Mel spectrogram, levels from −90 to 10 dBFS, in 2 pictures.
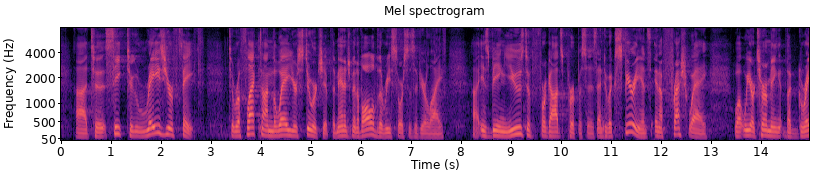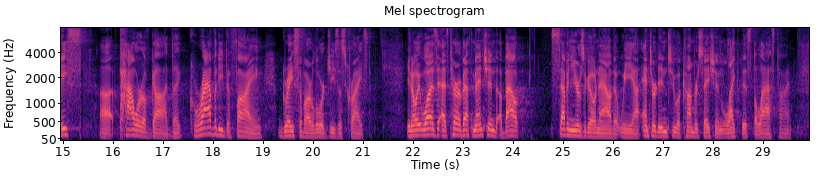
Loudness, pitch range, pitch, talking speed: -25 LUFS, 105-140 Hz, 120 Hz, 165 wpm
